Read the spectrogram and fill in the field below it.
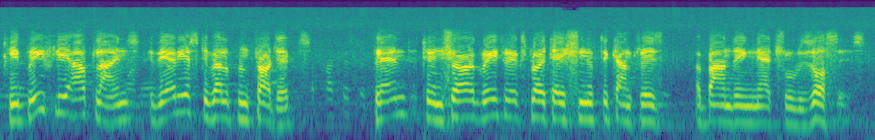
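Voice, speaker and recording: A man's voice: fairly high pitch, moderate pace, pushed and bright, a little hiss or hum, poor audio. A man narrating a 1960s newsreel in a formal, stately, declamatory manner. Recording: 1960s newsreel soundtrack with music. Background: background music.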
